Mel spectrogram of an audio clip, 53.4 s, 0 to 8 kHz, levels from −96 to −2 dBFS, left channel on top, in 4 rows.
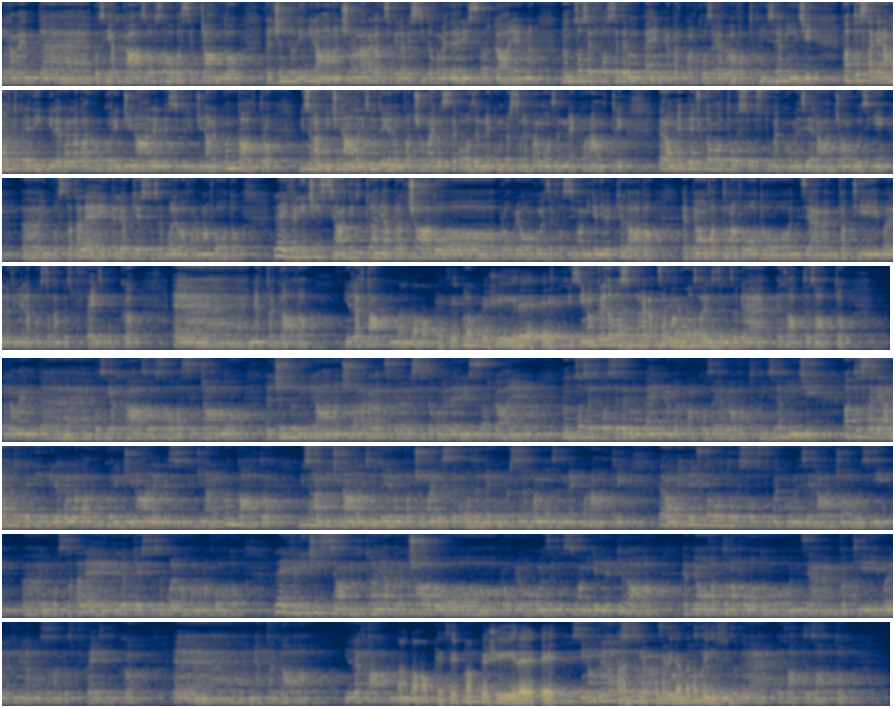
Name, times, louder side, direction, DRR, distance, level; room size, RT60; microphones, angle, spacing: voice 1, 0.0-44.8 45.2-46.6 47.0-47.3 48.4-53.2, left 2 dB, 55° left, 4 dB, 0.9 m, -35 dB
voice 2, 46.0-48.4 49.3-51.1, right 4 dB, 75° right, 7 dB, 0.6 m, -33 dB
23.5 x 9.8 x 4.5 m, 2.6 s
head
